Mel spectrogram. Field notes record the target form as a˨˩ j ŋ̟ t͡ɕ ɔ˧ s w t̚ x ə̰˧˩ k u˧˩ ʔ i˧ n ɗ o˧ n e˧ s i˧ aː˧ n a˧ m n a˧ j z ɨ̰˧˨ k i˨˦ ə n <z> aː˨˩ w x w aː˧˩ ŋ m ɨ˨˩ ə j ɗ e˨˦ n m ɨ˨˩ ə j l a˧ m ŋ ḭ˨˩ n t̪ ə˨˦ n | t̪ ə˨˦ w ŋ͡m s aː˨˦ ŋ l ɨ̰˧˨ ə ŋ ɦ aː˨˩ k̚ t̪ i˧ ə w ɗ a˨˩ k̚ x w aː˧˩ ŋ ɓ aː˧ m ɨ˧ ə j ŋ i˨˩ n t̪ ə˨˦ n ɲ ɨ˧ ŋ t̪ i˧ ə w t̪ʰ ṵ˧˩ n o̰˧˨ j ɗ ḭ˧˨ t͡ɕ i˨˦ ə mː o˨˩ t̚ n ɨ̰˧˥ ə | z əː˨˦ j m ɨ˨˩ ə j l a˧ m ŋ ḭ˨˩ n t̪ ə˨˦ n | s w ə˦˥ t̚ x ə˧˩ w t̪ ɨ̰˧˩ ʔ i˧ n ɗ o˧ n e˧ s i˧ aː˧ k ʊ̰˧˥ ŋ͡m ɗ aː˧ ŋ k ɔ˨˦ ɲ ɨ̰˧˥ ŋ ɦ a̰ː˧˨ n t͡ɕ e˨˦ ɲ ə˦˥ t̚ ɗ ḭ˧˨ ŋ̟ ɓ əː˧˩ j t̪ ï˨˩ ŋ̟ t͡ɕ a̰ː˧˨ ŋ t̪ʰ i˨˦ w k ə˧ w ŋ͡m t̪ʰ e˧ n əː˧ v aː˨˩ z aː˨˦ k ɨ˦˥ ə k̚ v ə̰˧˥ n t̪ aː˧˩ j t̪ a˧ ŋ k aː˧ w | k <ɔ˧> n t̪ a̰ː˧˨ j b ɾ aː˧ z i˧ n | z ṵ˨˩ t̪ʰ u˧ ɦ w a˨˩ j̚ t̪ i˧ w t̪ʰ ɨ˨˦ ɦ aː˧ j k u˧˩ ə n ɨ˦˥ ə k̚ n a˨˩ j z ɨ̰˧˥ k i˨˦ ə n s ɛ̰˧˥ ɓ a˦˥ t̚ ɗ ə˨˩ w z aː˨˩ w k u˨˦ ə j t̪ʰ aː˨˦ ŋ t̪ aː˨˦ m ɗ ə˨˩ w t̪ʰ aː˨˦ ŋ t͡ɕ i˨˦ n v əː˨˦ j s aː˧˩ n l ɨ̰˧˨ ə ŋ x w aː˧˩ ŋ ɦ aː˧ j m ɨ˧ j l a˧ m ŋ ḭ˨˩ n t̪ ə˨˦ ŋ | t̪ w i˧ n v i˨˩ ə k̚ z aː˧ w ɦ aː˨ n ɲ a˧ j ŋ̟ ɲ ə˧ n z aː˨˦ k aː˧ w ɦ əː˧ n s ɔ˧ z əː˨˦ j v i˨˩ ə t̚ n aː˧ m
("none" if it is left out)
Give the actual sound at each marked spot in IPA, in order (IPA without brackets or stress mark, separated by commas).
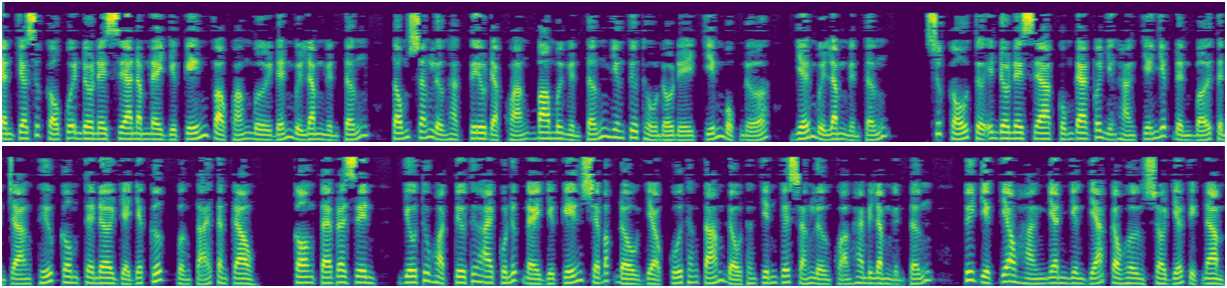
v, ɔ˨˩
